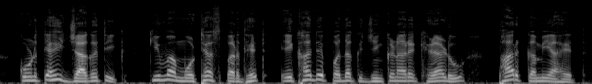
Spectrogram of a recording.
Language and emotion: Marathi, neutral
